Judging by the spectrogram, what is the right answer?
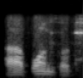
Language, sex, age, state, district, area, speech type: Gujarati, male, 60+, Gujarat, Valsad, rural, conversation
